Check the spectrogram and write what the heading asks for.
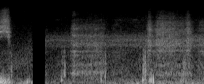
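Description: Footsteps of a person walking on an asphalt road in sneakers, a few spaced steps over a low outdoor background. The sound cuts out briefly just after the start.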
